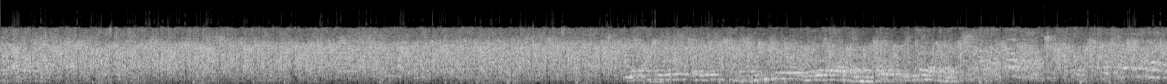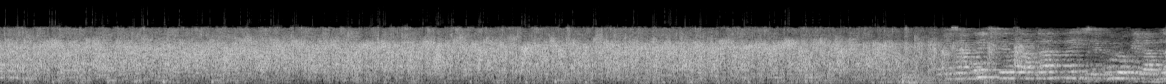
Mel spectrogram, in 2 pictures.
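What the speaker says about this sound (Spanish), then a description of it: "un aplauso para esta gente porque están haciendo muy bien" Symposium audience in Bilbao breaks into loud, continuous applause, a thick wash of clapping that stays strong throughout, with some voices and cheers surfacing in the middle and near the end.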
